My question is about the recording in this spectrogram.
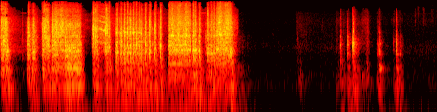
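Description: Rapid, loud mechanical clattering for nearly five seconds from work on the metal rain gutter, then a few light clicks and taps near the end.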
